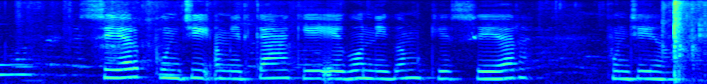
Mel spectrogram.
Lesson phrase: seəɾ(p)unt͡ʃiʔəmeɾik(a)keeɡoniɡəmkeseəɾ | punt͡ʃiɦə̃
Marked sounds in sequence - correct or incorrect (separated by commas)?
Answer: correct, correct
